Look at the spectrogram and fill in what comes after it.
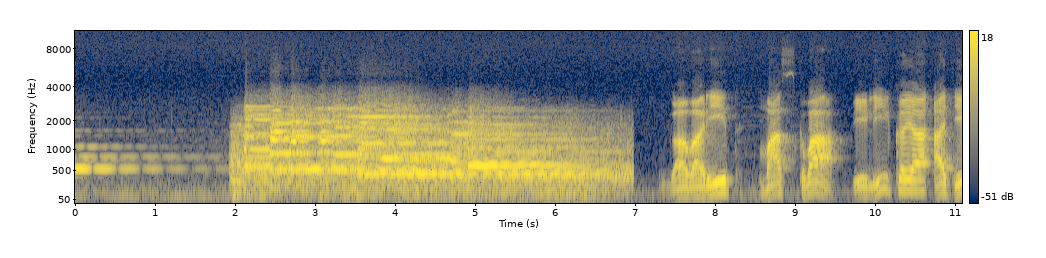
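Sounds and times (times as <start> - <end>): clock bell chimes ringing: 2.0 - 7.0.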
